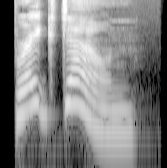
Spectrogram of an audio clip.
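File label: "break down", English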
